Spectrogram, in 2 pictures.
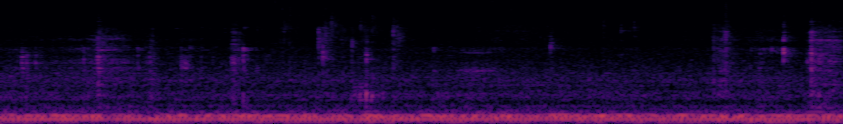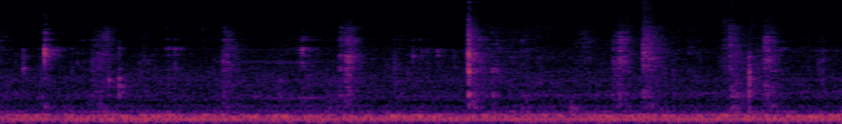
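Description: A person chewing a mouthful of salad with crunchy croutons: faint scattered crunches and mouth clicks, with one louder click about six and a half seconds in, over a steady low hum.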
